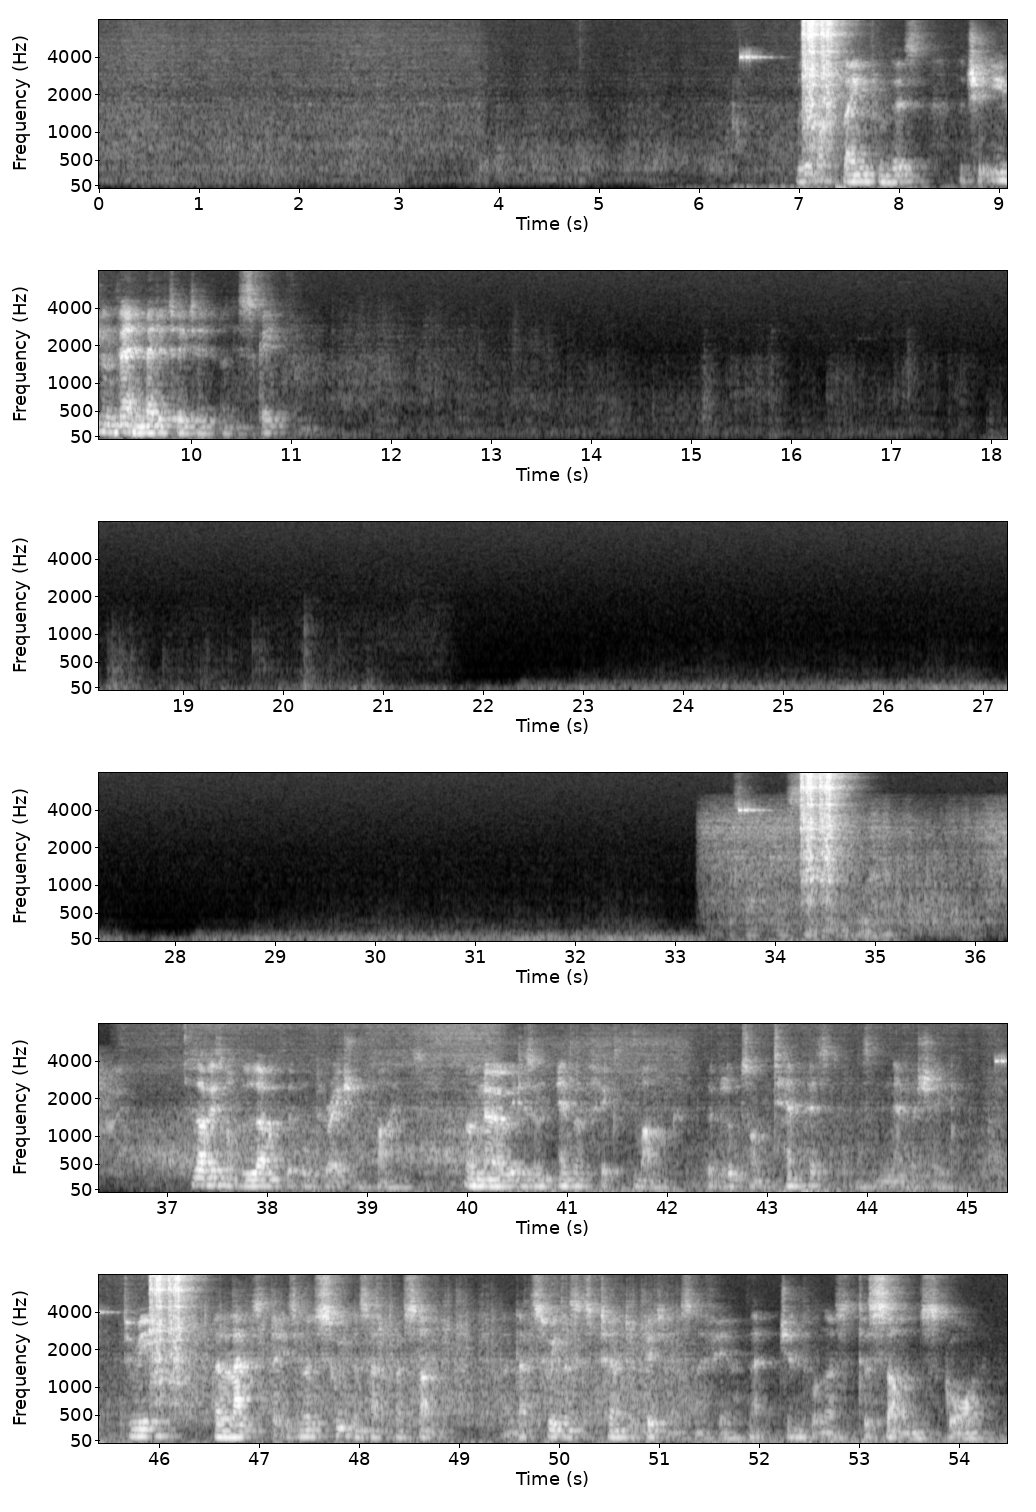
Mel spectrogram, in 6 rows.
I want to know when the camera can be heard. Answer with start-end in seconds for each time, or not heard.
6.2-7.3, 33.5-34.6, 45.1-46.5.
